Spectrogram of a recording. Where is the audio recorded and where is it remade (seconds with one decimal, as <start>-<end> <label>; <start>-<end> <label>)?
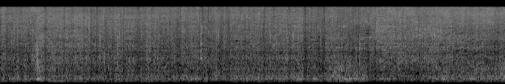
0.0-4.3 recorded; 4.3-5.1 remade

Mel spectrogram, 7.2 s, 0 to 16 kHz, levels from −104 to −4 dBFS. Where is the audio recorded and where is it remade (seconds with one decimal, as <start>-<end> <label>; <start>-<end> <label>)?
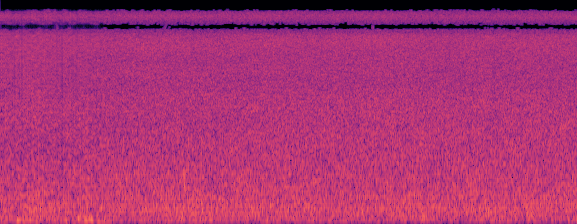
0.0-1.3 remade; 1.3-7.2 recorded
